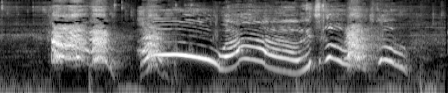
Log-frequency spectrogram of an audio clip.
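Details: Siberian husky singing along to Happy Birthday with a long, wavering howl that rises and falls in pitch, between bursts of human singing.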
